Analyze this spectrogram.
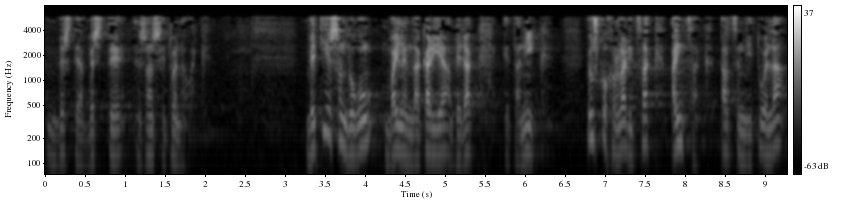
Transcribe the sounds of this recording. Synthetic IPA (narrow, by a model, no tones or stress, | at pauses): be̞st̪e̞ak̚be̞st̪e̞ːsansit̪ue̞nawe̞k | be̞t̪ie̞sand̪uɣ̞ubajle̞nd̪akaɾiabe̞ɾake̞t̪anik | e̞wsko̞ʝoɾlaɾit͡sakajnt͡sakaɾt͡se̞nd̪it̪ue̞la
